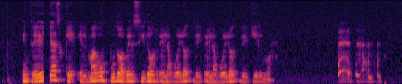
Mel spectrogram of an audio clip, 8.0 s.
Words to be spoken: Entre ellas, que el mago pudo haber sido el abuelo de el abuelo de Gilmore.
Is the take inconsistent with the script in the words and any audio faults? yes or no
yes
